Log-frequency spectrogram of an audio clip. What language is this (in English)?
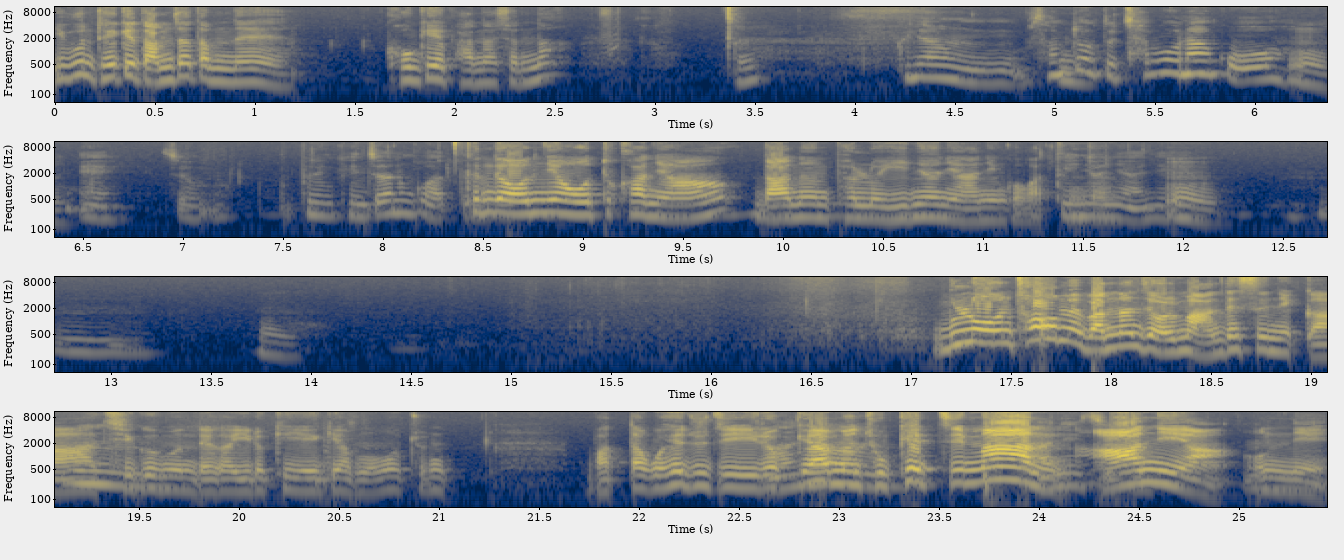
Korean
